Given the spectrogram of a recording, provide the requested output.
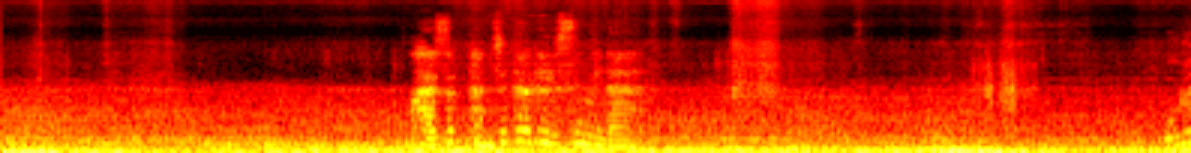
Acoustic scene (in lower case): car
